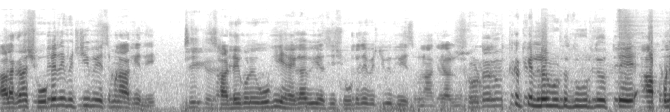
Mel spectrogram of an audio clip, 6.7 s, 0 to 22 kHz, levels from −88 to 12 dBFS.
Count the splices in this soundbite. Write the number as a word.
one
